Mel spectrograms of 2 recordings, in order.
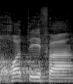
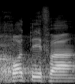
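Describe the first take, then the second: Both takes have the same delivery.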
